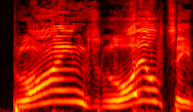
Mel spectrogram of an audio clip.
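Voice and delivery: slow, loud title announcement; announcer voice. Acted. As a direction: present the title like a show host.

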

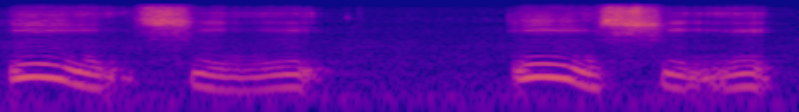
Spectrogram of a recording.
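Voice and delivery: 一起 read yìqǐ, 一 falling fourth tone; 一起 读作 yìqǐ，一 读第四声. Shown as a demonstration. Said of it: "it should be read as E".

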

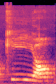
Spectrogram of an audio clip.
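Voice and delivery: "key" held high, then dropping on "out"; air dropped off. Shown as a demonstration. Caller explaining the yelp, high "key" dropping into "out". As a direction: hold "key" up and let "out" fall away. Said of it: "I'm just dropping the air off and dropping my tongue".

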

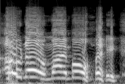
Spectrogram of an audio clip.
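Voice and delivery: high, loud, drawn-out wail; hammed-up cry of alarm; mock dismay. Hero sees Tengen fly out, loud mock dismay. Acting hero seeing friend thrown.

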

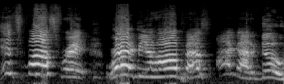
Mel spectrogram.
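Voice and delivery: put-on high, loud panicked kid blurting it out; frantic shout. Frantic kid voiced in recap.

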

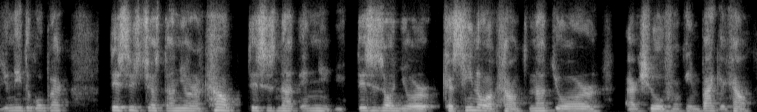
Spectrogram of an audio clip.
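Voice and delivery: lightly voiced Russian coach, pitched high; a hint of a Russian coach. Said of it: "Czar, speaks Russian".

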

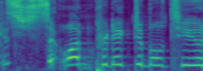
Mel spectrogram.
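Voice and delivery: high, hurried tearful imitation; imitated bawling. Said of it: "she just started full on bawling".

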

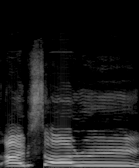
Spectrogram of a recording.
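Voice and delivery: high, drawn-out yell to the sky; anguished shout. Acted. He shouts at the sky where no one hears, anguished shout. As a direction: shout it slowly, stretching the last word. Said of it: "And he shouts".

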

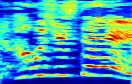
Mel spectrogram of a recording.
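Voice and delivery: high, loud chirpy question; mock bright greeting; cheery host. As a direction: ask sweetly like a hotel host. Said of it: "She's still like".

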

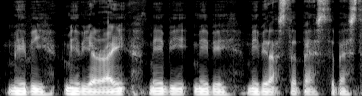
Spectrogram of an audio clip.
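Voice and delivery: put-on low, soft, creeping Irish accent; accent slipping into Irish. Gang member giving in to the Irishman, slipping into Irish. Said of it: "What is going on with my accent".

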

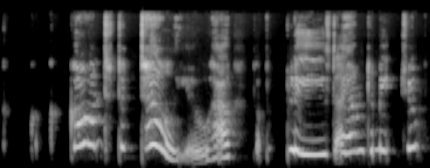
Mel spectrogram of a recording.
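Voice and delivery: high-pitched, stuttering professor; timid, halting greeting; nervous stammer. A narrator's reading. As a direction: stumble over the first sounds of words. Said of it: "stammered Professor Quirrell".

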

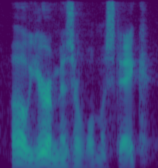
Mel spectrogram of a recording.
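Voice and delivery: low, quiet mock-dismissive aside; muttered disappointment. God supposedly judging what he made, muttered disappointment.

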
